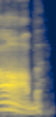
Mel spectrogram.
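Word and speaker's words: אוב: In the Hebrew, that's what it says. Go find a woman with an ob. And they spell it O-W-B, ob.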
